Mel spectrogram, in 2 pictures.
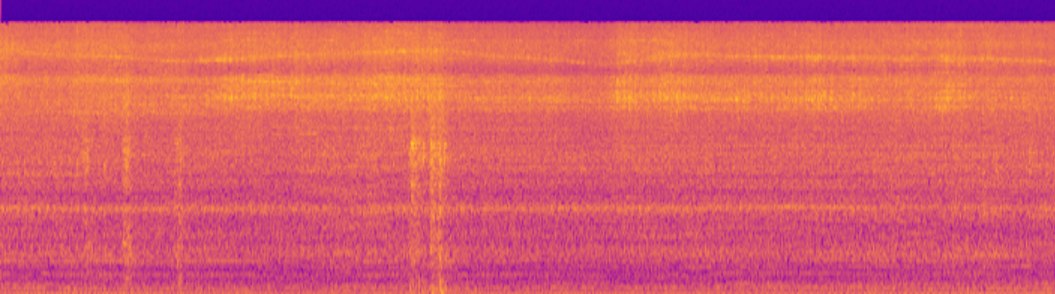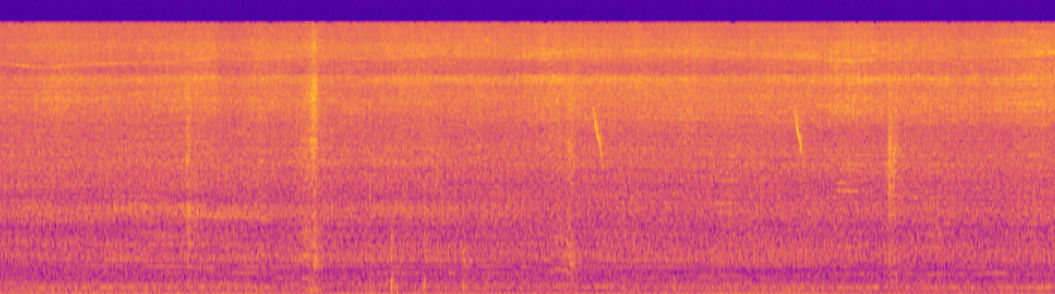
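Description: Excavator's diesel engine running steadily with a deep drone, and a sharp clank about six seconds in and again about eighteen seconds in.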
